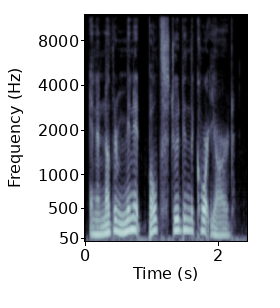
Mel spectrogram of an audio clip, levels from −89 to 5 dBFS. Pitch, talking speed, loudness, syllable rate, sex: 135 Hz, 195 wpm, -16 LUFS, 6.0 syllables/s, male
